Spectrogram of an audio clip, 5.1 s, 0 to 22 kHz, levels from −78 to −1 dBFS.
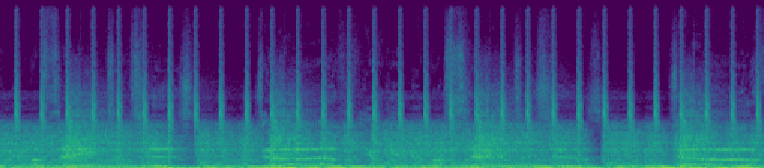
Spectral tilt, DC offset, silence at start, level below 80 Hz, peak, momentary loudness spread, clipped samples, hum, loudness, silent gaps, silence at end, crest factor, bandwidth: -4.5 dB/octave; under 0.1%; 0 s; -32 dBFS; -4 dBFS; 4 LU; under 0.1%; none; -19 LUFS; none; 0 s; 16 dB; over 20 kHz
